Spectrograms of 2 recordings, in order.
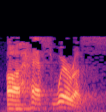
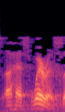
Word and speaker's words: Ahasuerus: And the other guy's name, A-S-U-E-R-U-S. I've heard it pronounced about 3,000 ways, you know. So we're for Grace Church, we're going to call it Ahasuerus. Ahasuerus, that's how we're going to say it.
